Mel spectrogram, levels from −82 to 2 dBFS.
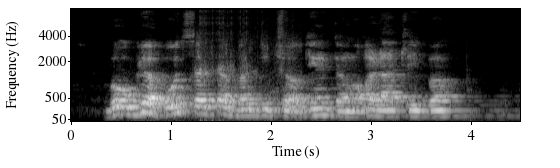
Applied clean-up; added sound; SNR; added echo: neural separator model SepFormer DNS4.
